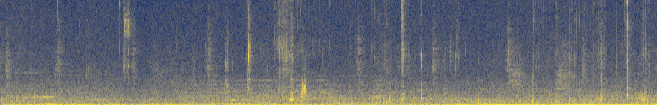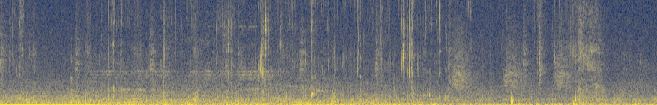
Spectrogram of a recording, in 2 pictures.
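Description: Close-up eating sounds: sips of water from a glass, then fingers mixing rice on a steel plate, with wet chewing and many small mouth clicks over a low steady hum.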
